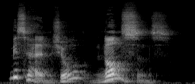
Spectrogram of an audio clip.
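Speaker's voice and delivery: cried in disbelief. A narrator's reading. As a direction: scoff in shocked surprise. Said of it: "cried the dame".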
